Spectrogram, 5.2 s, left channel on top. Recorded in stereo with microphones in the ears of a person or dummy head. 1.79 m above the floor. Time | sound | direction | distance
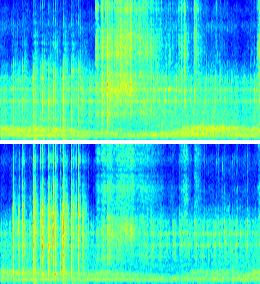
0.2 | typing on a keyboard | 40° right (ahead or behind) | 0.8 m
1.9 | chewing | 80° left | 5.5 m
